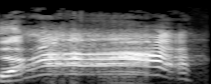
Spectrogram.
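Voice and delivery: high-pitched imitated scream, not loud; held, hammed-up shriek; mock scream. Preacher imitating injured lady on the ground, screaming. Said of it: "She's screaming her head off".

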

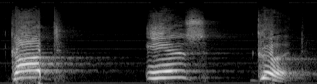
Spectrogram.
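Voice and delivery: God is good, three booming shouts; shouted proclamation. Real, not acted. Preacher to congregation, ringing shouted proclamation.

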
